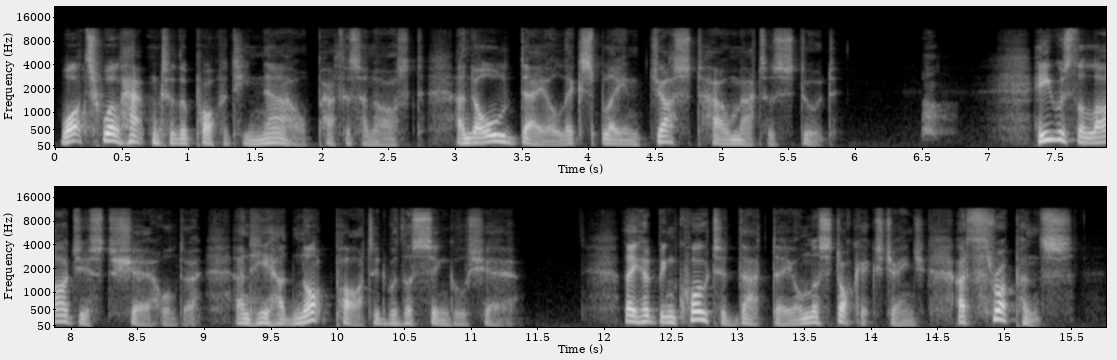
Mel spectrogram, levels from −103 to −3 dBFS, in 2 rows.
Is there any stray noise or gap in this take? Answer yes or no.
yes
